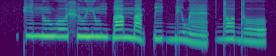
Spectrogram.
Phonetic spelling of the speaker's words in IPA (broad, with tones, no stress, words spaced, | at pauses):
ki˦nũ˦wo˦ʃũ˦ jũ˦ɡ͡ba˦ ma˦˨ k͡pi˧ ɡ͡bi˧wɛ̃˨ | dɔ˧ do˨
